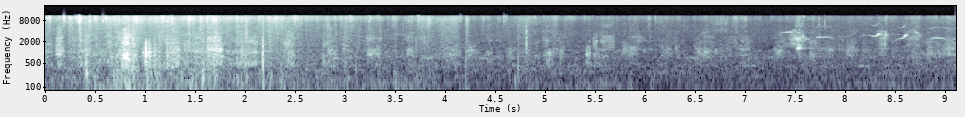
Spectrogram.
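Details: Doberman and Rottweiler at play together in the K-9 dog hotel: rough, heavy panting and scuffling bursts, loudest in the first two seconds, then softer breathing with scattered scratchy noises and a few faint high squeaks near the end.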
